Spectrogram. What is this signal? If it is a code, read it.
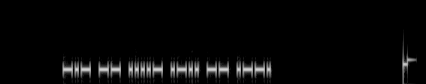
Morse code, heard as a keyed tone, about 40 wpm, 700 Hz. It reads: KM4LMP
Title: USA Call Signs - 6 Characters - 6x Character Spacing - 40wpm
